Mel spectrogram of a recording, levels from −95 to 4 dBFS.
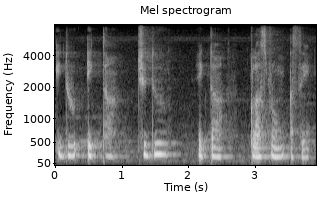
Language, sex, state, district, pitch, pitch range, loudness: Nagamese, female, Nagaland, Dimapur, 200 Hz, 185-225 Hz, -18 LUFS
